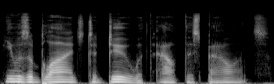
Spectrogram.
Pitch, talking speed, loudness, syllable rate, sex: 105 Hz, 175 wpm, -18 LUFS, 4.9 syllables/s, male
